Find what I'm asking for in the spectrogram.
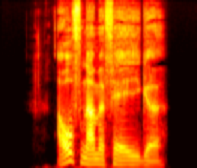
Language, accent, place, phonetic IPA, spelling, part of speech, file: German, Germany, Berlin, [ˈaʊ̯fnaːməˌfɛːɪɡə], aufnahmefähige, adjective, De-aufnahmefähige.ogg
- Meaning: inflection of aufnahmefähig: 1. strong/mixed nominative/accusative feminine singular 2. strong nominative/accusative plural 3. weak nominative all-gender singular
